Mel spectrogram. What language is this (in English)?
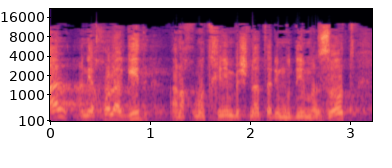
Hebrew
